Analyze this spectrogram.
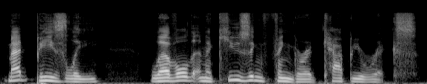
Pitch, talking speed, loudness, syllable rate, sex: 145 Hz, 125 wpm, -19 LUFS, 4.4 syllables/s, male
